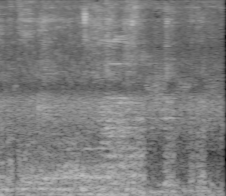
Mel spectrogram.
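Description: Indistinct murmur of people's voices around a museum gallery.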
